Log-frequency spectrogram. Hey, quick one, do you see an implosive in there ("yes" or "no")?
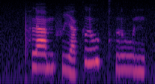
no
